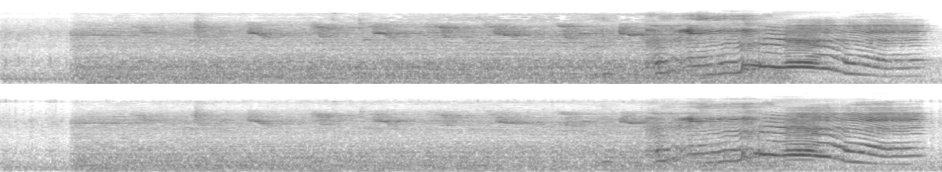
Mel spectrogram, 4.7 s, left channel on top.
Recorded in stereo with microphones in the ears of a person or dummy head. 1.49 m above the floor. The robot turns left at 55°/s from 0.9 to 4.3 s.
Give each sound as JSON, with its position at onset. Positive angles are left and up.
{"t": 0.3, "sound": "a bird", "azimuth_deg": 165, "distance_m": 1.5}
{"t": 3.0, "sound": "a baby crying", "azimuth_deg": 45, "distance_m": 1.0}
